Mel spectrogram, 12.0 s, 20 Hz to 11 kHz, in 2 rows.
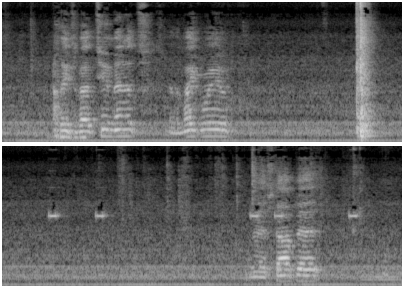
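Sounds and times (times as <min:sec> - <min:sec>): steady low hum: 0:00.0 - 0:12.0
microwave door latch clunk: 0:05.3 - 0:05.7.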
